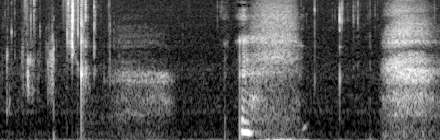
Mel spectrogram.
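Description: gasping

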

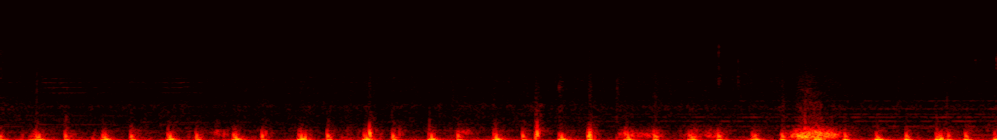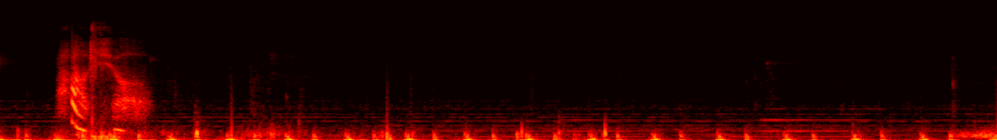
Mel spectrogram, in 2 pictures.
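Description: heartbeat

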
